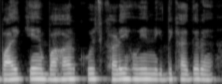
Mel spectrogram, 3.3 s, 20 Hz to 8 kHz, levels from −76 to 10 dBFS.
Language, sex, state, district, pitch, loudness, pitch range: Hindi, male, Jharkhand, Ranchi, 145 Hz, -15 LUFS, 140-150 Hz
